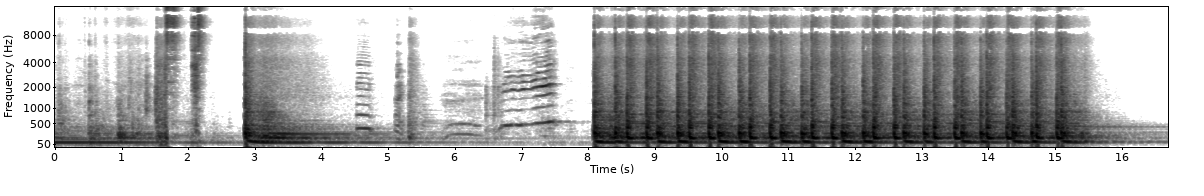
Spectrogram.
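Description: Two single strikes on a vintage tom, each ringing with a low boom for a second or more as its tuning is checked. Then, from about eight seconds in, a steady drum-kit groove on snare, tom and bass drum at about four strokes a second, which stops just before the end.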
